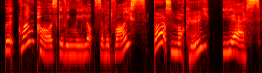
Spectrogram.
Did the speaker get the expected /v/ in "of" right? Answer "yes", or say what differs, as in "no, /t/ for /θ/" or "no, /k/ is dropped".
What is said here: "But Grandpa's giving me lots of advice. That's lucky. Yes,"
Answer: yes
